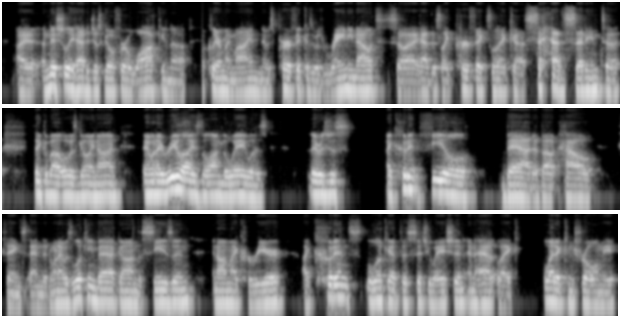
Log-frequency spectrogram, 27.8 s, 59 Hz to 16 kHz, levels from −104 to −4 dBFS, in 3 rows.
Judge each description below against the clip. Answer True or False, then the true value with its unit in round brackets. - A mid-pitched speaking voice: False (120 Hz)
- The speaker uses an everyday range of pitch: False (2.3 semitones)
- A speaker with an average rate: True (180 wpm)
